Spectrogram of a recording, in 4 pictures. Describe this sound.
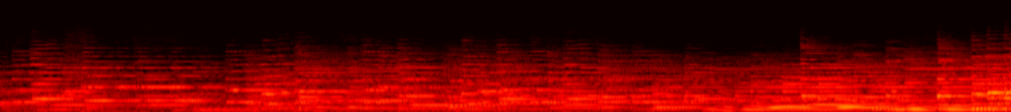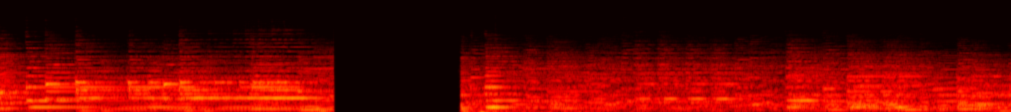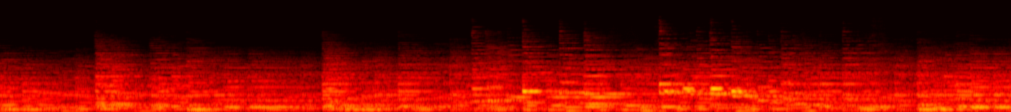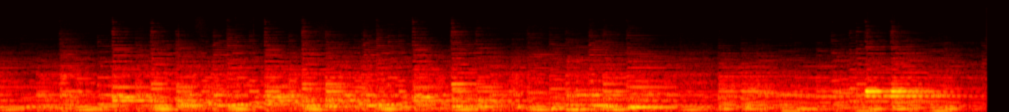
Ambience,Piano,LargeHall
A grand piano being played in a large hall in london
Large-Hall, Grand-Piano, Ambience, Piano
